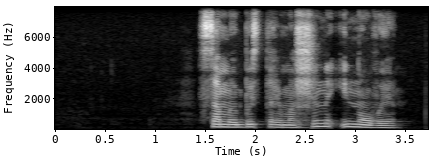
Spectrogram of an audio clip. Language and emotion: Russian, neutral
